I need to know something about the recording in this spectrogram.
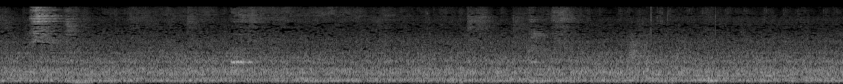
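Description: Steady background hiss with a low hum, over which a paper napkin rustles softly a few times as it is handled and smoothed flat on a table.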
